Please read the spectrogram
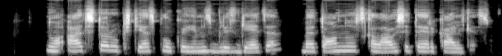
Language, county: Lithuanian, Kaunas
